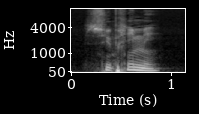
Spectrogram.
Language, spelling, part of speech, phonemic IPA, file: French, supprimer, verb, /sy.pʁi.me/, Fr-supprimer.ogg
- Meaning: 1. to delete 2. to suppress 3. to remove, to take out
